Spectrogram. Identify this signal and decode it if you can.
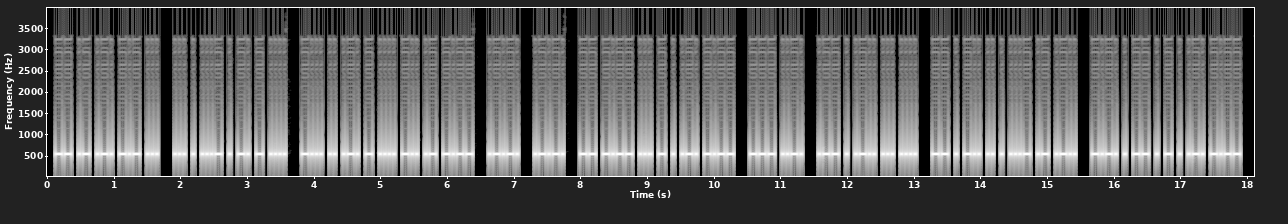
Morse code, heard as a keyed tone, about 36 wpm, 550 Hz. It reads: MARKS SEVENTH BIRTHDAY <AR> <AR> MYSTERY OF WELSH MEDIEVAL CEMETERY
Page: News Headlines in Morse Code at 35 WPM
